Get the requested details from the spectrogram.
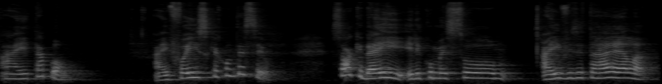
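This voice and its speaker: Brazilian woman telling a lively story. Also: fairly high pitch, a little slow. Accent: Brazilian Portuguese. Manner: lively, acts out dialogue, frequent tag questions. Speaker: guest telling her story. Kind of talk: casual storytelling chat.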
